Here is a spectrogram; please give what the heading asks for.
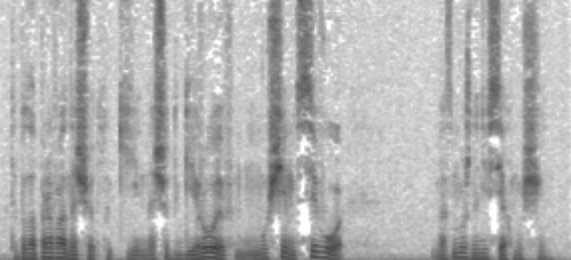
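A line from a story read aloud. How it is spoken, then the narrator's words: Muttering. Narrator (Russian): пробормотала Зоя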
